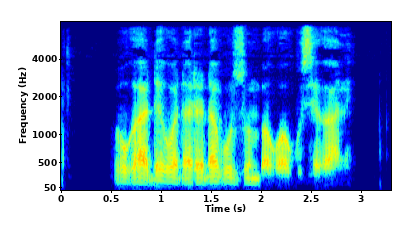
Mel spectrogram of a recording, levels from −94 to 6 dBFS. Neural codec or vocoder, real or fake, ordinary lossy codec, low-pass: none; real; AAC, 48 kbps; 7.2 kHz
